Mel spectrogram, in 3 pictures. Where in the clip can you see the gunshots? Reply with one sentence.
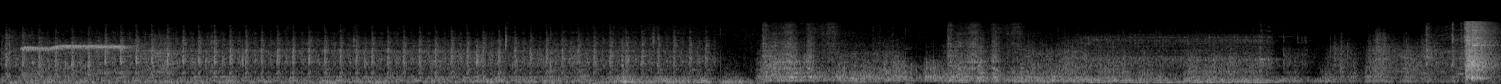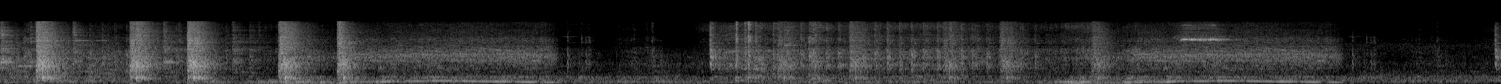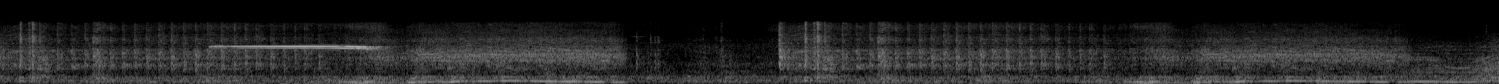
The gunshots can be heard from 14.6 to 18.5 s and from 22.6 to 26.1 s.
